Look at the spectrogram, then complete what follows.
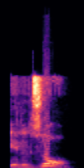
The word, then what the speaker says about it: ils: Not ils, il. Last S is silent. Il. Ils ont.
